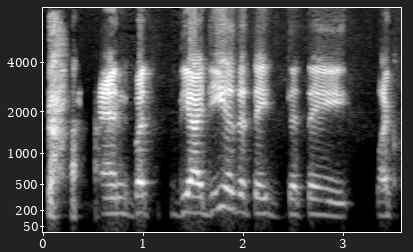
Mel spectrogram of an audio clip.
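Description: A man with a husky voice hosts a casual discussion. He talks in a halting, digressive way, like someone thinking aloud. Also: on the high side, sharp tone. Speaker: actor and director hosting a play reading.

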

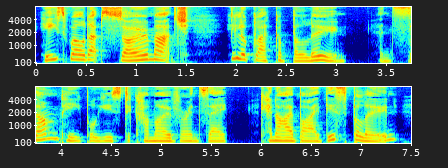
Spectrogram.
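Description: A woman's voice: on the low side, moderate pace. A woman voicing a matter-of-fact male character who explains absurd sad tales in a children's story.

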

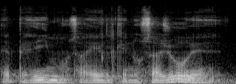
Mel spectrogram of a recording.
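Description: A man, a priest, leads a guided prayer meditation in a solemn, reverent and measured way, pausing between short phrases. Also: sits low, flat delivery, gravelly, warm tone, a little hiss or hum.

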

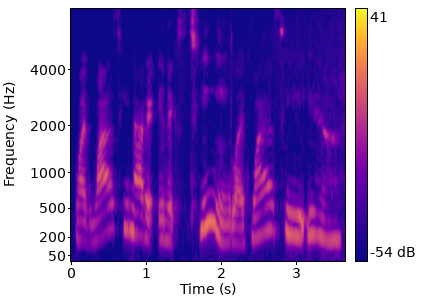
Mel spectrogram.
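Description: A playful woman co-host who tells lively stories and acts out her reactions. Her pitch swings widely, jumping up high and dropping back down. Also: measured pace, poor audio. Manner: animated, playful storyteller. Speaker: podcast co-host. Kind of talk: casual chat about wrestling.

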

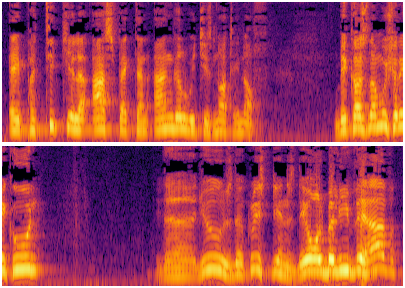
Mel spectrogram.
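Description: A man giving a religious lesson in a didactic, emphatic way, repeating key phrases and reciting quotations. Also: high-pitched. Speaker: Islamic teacher.

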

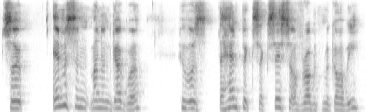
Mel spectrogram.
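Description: A man's voice: sits high, moderate pace, fairly bright tone, highs cut off. A man from Zimbabwe talking as a guest commentator, explaining events with dry sarcasm and frequent fillers. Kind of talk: political commentary in conversation.

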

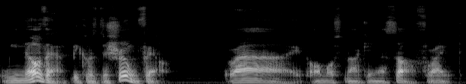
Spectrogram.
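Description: A man hosting a story podcast, narrating scripted fiction in a theatrical way with dramatic pauses and swoops. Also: rumbling low, creaky, a little mellow, breathy edge.

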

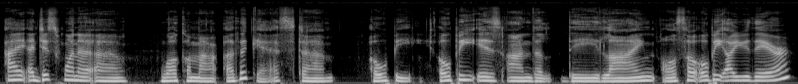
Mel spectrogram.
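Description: Radio host, studio, mid-pitched, dry close sound, many fillers. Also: measured pace, no room sound. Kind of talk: radio interview hosting.

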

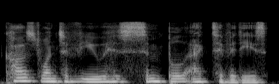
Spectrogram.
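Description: A man reading a literary essay aloud with measured, deliberate phrasing. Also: mid-range voice, a little mellow, slightly rough, highs cut off. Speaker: reader of an essay.

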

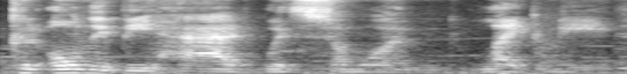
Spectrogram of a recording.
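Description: A very deep-voiced man telling stories from his podcasting work, hesitant and full of fillers and restarts. He sounds roomy and set back from the mic, with faint music underneath. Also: animated, takes it slowly, recorded from a distance. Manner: rambling, many fillers and restarts. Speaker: podcaster and journalist. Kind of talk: casual conversational interview.

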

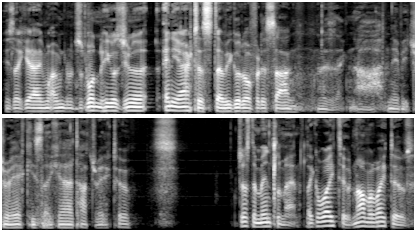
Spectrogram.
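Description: A man's voice: deep voice, moderate pace, a little mellow. A man, a comedian hosting a podcast, rambling casually through stories, swearing and laughing at his own jokes. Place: living in Los Angeles.

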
